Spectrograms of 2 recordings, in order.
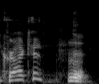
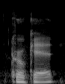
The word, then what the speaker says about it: croquette: Is that how you say it? Crockett? Mm-hmm. Croquette. Croquette.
